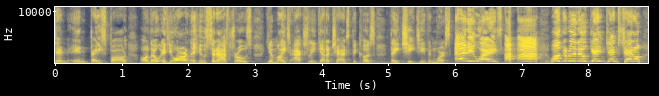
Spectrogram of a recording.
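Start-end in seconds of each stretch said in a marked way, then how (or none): 6.0-8.8 excited intro shout. Real, not acted. Host welcoming viewers, high excited shout. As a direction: announce the channel with a big laugh.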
